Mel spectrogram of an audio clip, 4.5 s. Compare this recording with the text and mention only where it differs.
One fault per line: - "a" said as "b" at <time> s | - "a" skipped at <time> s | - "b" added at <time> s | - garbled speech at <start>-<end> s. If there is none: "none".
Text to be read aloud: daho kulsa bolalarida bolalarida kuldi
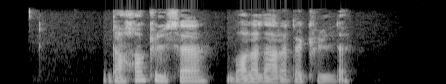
- "bolalarida" skipped at 3.1 s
